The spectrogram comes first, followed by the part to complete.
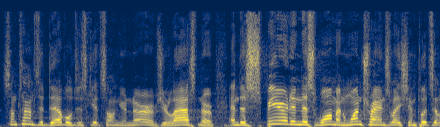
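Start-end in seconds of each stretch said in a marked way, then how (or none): none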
